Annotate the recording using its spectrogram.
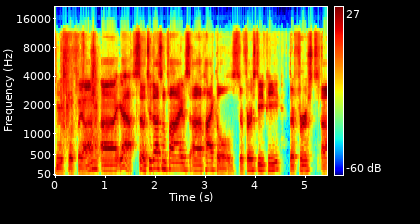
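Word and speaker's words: Pikul: They started off with an EP, commonly referred to as Pickle, even though I learned from researching this, it's actually pronounced Pickle.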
